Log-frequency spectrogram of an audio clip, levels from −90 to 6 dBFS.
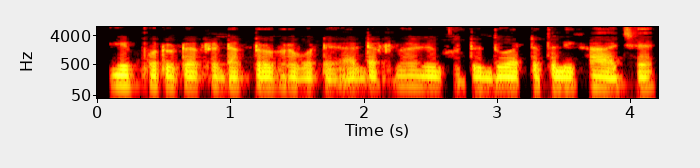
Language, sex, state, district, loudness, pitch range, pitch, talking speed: Bengali, male, West Bengal, Malda, -24 LUFS, 95-100 Hz, 95 Hz, 185 wpm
